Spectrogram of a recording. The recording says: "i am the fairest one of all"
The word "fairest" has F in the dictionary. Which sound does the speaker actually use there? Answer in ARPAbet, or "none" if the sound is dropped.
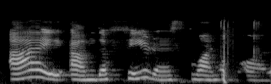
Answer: F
